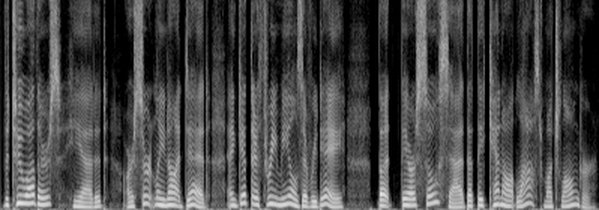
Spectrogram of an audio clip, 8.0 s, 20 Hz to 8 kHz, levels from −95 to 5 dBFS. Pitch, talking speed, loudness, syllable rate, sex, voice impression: 215 Hz, 205 wpm, -18 LUFS, 5.4 syllables/s, female, feminine, adult-like, slightly muffled, slightly calm, friendly, slightly kind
